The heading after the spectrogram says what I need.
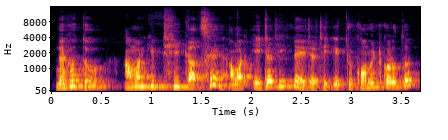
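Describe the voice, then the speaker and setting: A man teaching an online class, his voice sitting high and swinging widely in pitch. He drills key words by repeating them and keeps prompting students to comment and answer. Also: expressive, rapid-fire.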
